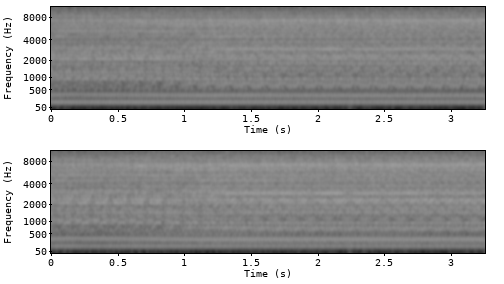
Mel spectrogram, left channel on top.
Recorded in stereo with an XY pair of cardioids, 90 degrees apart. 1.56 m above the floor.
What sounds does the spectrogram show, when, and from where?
0.0 s a machine running: 55° right, 3 m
